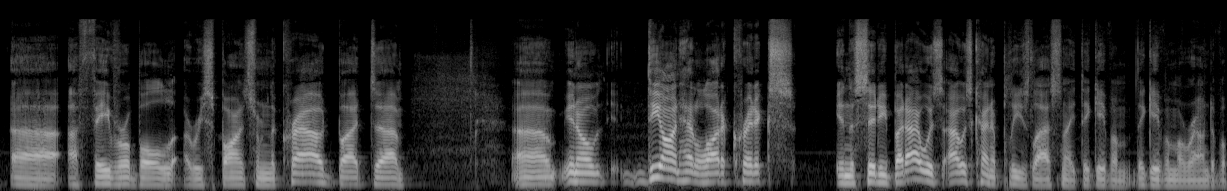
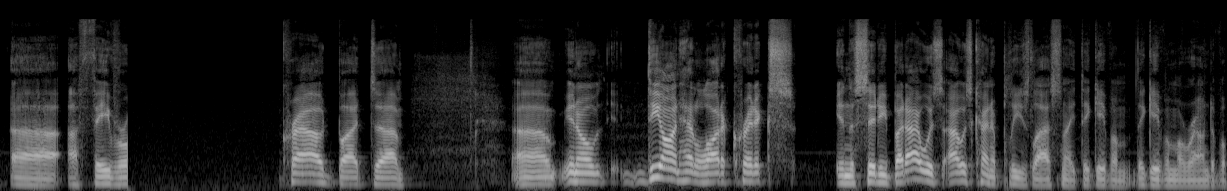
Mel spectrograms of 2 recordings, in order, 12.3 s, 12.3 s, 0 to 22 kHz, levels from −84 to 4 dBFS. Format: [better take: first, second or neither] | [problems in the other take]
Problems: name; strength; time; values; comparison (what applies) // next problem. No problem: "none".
first | audio cutting out; at 1.5 s for 1.5 s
